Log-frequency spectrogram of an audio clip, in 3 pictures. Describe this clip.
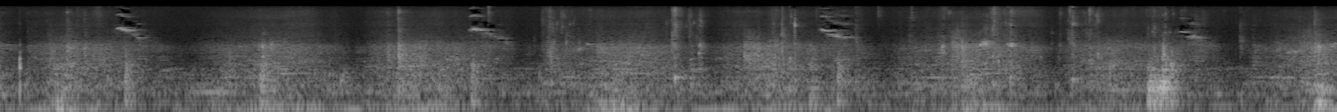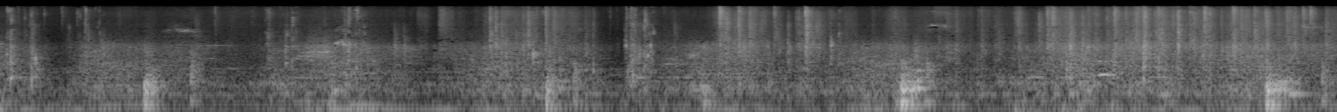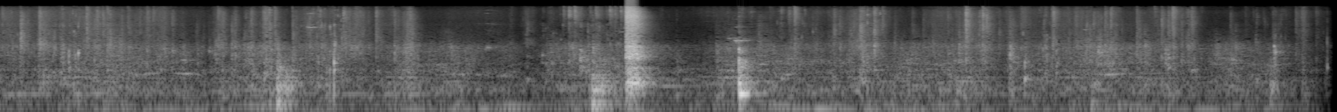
paulien&emily
This is a result of a workshop we did in which we asked students to provide a self-made soundtrack to a picture of an "objet trouvé".
bruitage, field-recording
